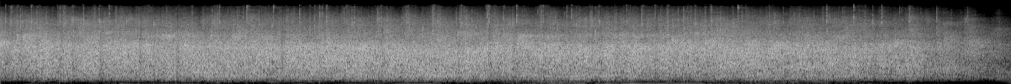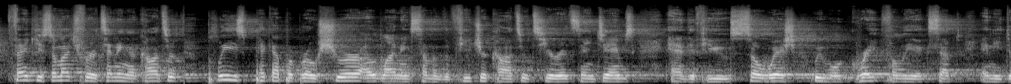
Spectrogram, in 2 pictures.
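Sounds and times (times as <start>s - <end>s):
audience applause after an afternoon recital: 0.0s - 10.2s
speech: 10.3s - 20.2s.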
